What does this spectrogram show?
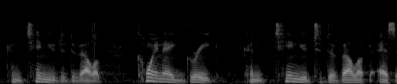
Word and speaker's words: koine: Koine, yes. Koine. Yes. Okay. How do you spell that?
